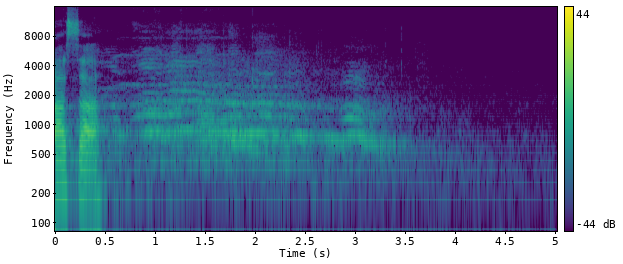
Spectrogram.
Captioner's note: audience cheering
